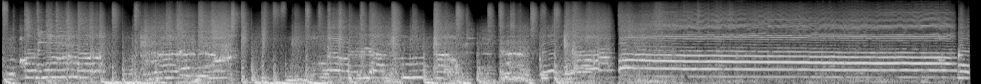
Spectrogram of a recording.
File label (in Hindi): admi chenkhe, gibberish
